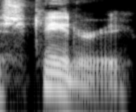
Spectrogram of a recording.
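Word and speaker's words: chicanery: Chicannery, how do you say that word? Yeah, chicainery. chicainery at home in order to secure the purchase of the Suez Canal.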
